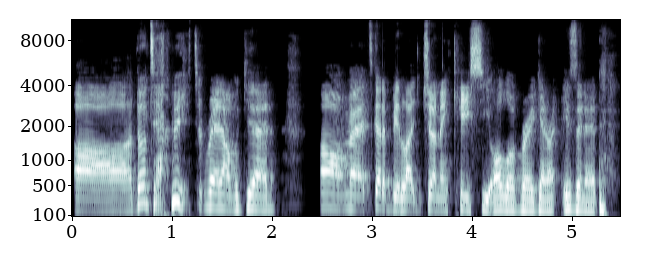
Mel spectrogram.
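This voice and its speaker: A woman's voice: sits low, fairly even intonation, a little fast, fairly bright tone. A woman reading a visual novel aloud as a let's player, informally, with casual asides and stumbles. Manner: informal, stumbles over words and comments on the story. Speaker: let's play host. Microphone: close mic. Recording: background music under the voice.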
